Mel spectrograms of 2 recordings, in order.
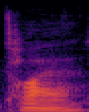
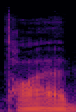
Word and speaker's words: Taia: And your studio name, spelled T-A-I-A. – Yes. – Could you pronounce it? – It's called Tire Studios, which is a Maori name. And we named it Tire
